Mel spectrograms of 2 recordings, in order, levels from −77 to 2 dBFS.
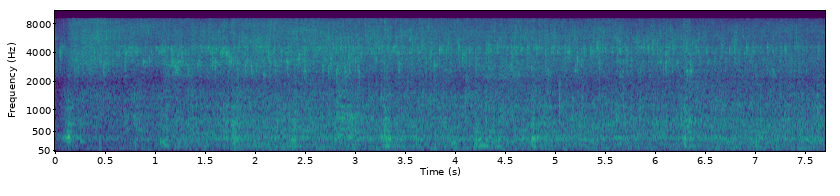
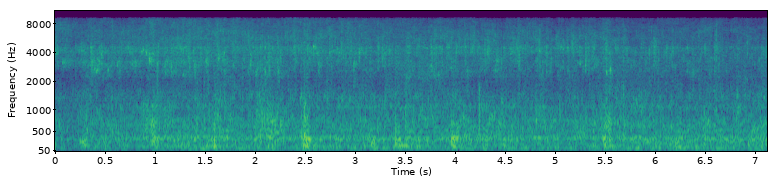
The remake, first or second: second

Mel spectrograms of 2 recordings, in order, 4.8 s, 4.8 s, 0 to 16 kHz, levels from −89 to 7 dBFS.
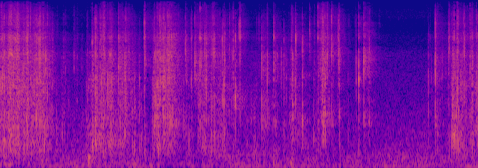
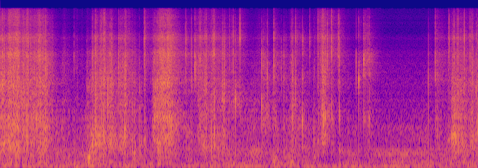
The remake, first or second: second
